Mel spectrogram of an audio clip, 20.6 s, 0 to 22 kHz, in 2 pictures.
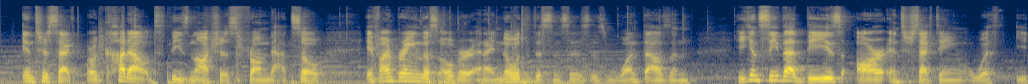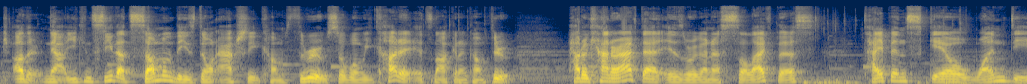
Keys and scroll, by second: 4.0-5.4 typing, 18.1-20.0 typing.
